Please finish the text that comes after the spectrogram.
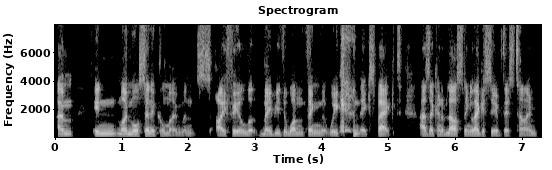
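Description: A man in his thirties speaking on a video-call panel, thinking aloud in a hesitant, halting way with searching pauses. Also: fairly low pitch, fairly even intonation, no echo. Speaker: theatre maker, panelist. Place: small dim room at home, video call. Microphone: wired earphone mic on video call.

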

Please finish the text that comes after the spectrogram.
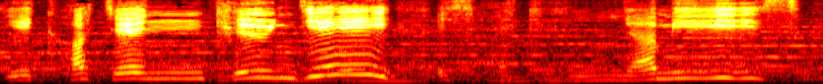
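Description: A man's voice: high voice, very animated, takes it slowly, over music, exaggerated voice. A British man voicing a childlike, clingy possessed demon who talks about himself in the third person with babyish words. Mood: excited.

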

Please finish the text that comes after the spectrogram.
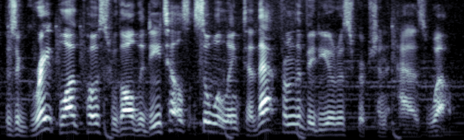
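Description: Man, 30s, tech news host, animated intonation, wry asides, faint music behind. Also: mid-range voice, a little fast. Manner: lively, lightly joking delivery. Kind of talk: scripted tech news presenting. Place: bright home office studio.

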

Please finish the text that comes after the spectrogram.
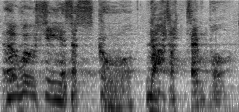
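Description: Gravelly, imperious shadow ninja warlord. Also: male voice, a little high, big pitch swings, slow pace, exaggerated voice. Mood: haughty. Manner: cold, imperious, clipped declarations. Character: menacing, arrogant undead shadow ninja warlord, perfected by chaos. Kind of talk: video game character dialogue. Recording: loud music under the voice. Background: loud game music.

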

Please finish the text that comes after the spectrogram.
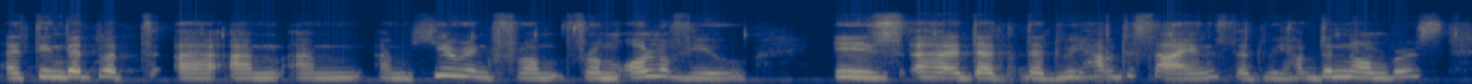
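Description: A woman in her forties moderating an online panel from a home office, speaking in halting phrases with many fillers and repeated words. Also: fairly high pitch, fairly even intonation. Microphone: headset on a video call.

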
